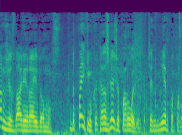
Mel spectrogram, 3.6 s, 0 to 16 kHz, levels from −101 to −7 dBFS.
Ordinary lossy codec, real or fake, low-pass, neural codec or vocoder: MP3, 48 kbps; fake; 14.4 kHz; codec, 44.1 kHz, 3.4 kbps, Pupu-Codec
